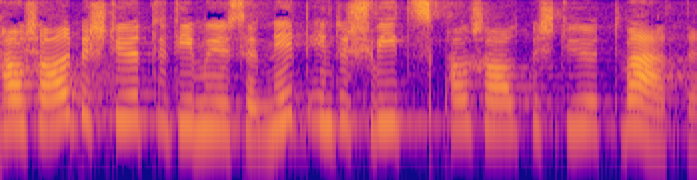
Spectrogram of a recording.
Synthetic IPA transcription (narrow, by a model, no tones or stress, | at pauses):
paʊʃɑːlbəʃtyːɾtədiːmyəsənɪdɪndəʃviːt͡spʰawʃɑːlb̥əʃtyːɾtʋɛːɾd̥ə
